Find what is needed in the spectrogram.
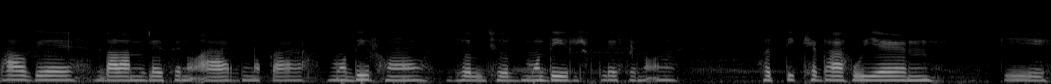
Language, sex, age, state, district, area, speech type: Santali, female, 45-60, Odisha, Mayurbhanj, rural, spontaneous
